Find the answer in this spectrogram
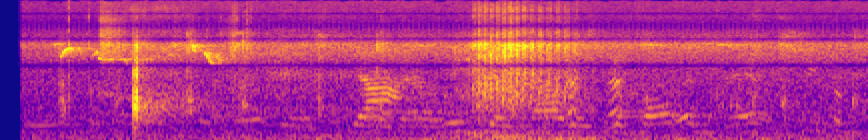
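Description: Indistinct voices of people talking at a distance, with a sharp click just under a second in and a brief rush of noise at about two and a half seconds.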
